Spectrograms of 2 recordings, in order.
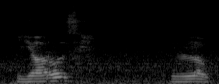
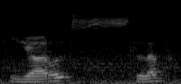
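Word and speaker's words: Ярославль: फिर हमारी आती है यारोस्लाव state medical university, love silent है, LAVL है, तो यारोस्लाव स्टेट मेडिकल यूनिवर्सिटी, ये भी WHO और MCI से अप्रूव्ड है।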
